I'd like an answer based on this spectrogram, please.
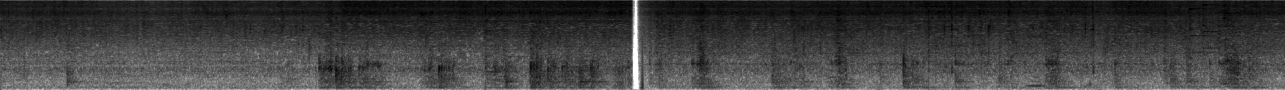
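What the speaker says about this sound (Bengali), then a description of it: "হালকা হালকাই ভাজবো।" Rupchand fish fries in a pan with a steady, close hiss of hot oil, joined partway through by clattering and scraping as the pieces are moved, with a momentary cut near the middle.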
